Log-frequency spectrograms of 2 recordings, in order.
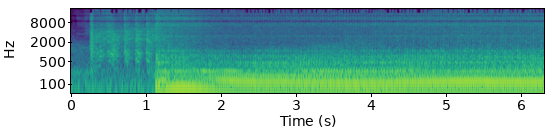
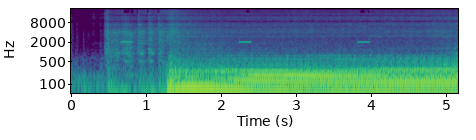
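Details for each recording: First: Infiniti G37 cranked and started cold: loud idle with rapid rough puffing under the rumble from a really bad exhaust leak; owner plans to fix it with gasket maker. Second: Infiniti G37 first cold start the day after repairing a bad exhaust leak: catches after a short crank and settles into smooth, steady idle with no ticking or puffing; leak fixed.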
